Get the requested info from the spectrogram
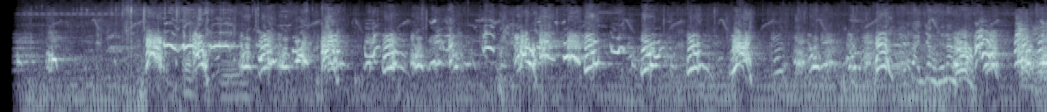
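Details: Several hunting dogs bark during a wild boar hunt: rapid, overlapping yelping barks in a steady excited stream after a quiet start. Men shout commands to the dogs over the pack.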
